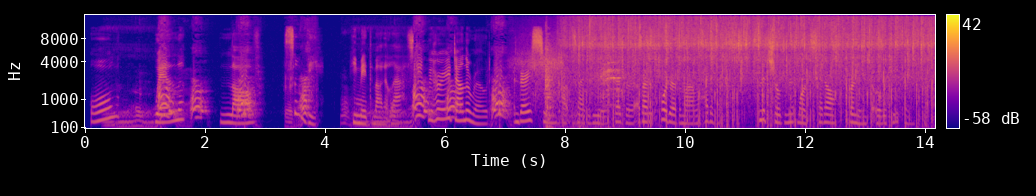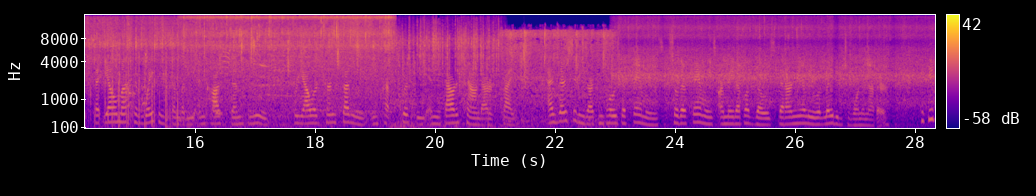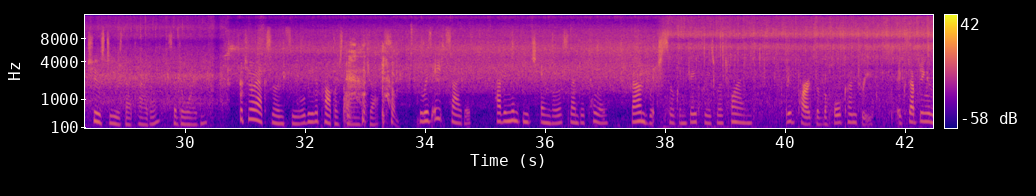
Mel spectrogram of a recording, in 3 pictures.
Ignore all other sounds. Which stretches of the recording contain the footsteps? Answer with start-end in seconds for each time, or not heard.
not heard.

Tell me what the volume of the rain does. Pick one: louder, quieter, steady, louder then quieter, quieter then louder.
quieter.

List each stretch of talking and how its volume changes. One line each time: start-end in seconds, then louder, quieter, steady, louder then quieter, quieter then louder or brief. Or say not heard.
0.1-42.4 steady.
